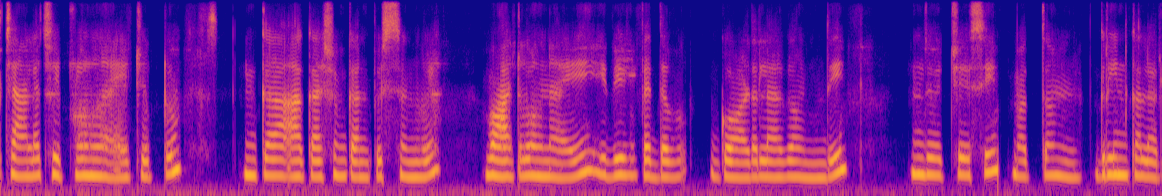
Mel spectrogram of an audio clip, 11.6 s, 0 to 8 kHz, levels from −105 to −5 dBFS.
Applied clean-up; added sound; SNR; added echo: neural diffusion model UNIVERSE++.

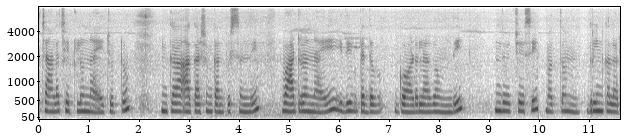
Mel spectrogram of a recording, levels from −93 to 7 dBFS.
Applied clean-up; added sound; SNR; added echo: none; none; none; none.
